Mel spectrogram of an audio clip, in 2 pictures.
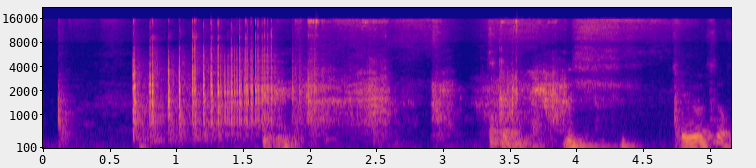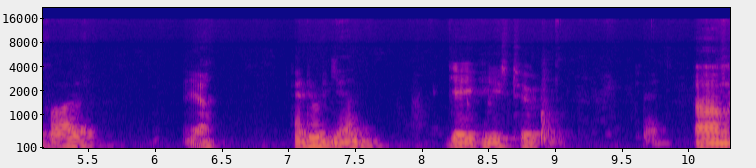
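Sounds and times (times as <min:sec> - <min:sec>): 
ten-sided die rolling across a tabletop: 0:00.7 - 0:02.7
speech: 0:03.4 - 0:10.3.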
